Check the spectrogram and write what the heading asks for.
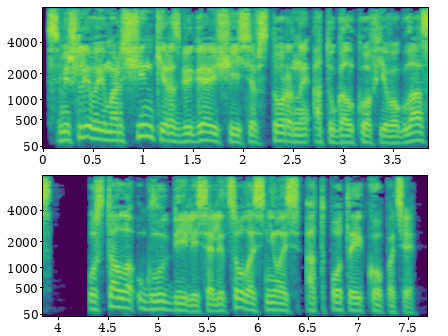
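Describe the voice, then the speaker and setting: Male audiobook narrator, dramatic and expressive, lively pitch, dry close sound. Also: a little fast, no echo. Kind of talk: scripted narration.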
